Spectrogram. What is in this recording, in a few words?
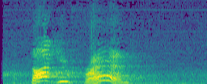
grunt; h2dialogue; grunt crazy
